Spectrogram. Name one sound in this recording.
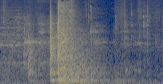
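A heavy metal door rattles and bangs loudly.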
